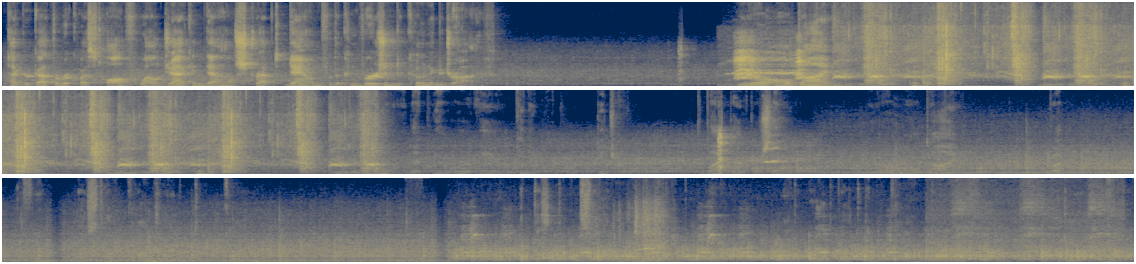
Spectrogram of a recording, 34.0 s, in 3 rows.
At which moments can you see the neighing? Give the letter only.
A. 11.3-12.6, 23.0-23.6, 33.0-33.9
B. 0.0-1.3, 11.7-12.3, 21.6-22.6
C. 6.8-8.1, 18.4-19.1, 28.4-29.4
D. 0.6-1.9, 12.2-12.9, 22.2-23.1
C.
